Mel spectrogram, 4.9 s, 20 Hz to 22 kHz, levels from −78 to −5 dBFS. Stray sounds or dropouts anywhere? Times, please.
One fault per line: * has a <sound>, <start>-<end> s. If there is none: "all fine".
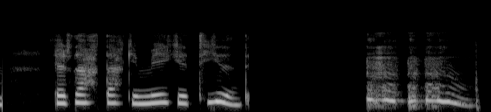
* has a throat clearing, 3.7-4.8 s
